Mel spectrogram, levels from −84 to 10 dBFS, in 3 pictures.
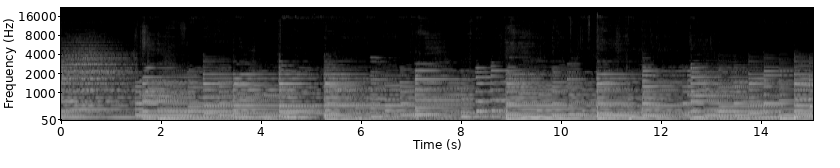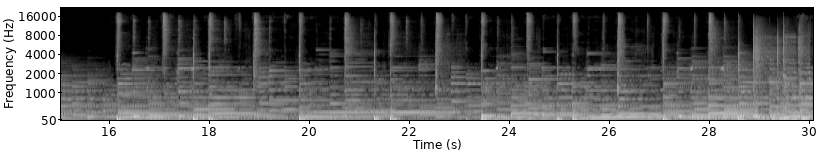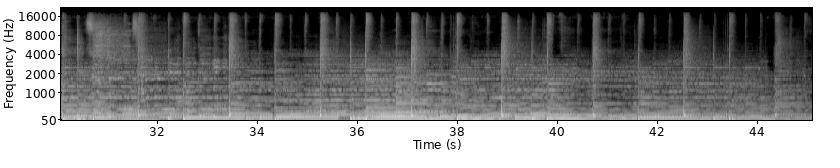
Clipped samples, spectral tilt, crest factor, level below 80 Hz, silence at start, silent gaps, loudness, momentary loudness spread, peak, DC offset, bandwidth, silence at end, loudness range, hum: under 0.1%; -6 dB/octave; 20 dB; -26 dBFS; 0 s; none; -20 LUFS; 14 LU; 0 dBFS; under 0.1%; 18 kHz; 0 s; 12 LU; none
